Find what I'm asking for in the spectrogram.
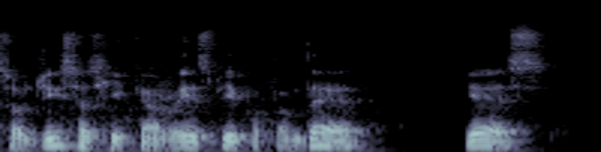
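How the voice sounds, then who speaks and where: A man's dark, mellow, somewhat breathy voice at a medium pitch and moderate pace, against a quiet background. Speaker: religious debater. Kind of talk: live-stream commentary. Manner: animated; halting.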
